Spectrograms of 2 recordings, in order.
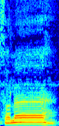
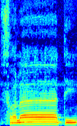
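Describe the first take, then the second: First: The word ends with a soft h sound. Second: The word ends with a t sound and vowel. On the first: The recitation stops after the word. "থামার সময় তাটা হা হয়ে যাবে" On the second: The recitation continues after the word. "এখানে একালিপ টান দিয়ে তি বলবেন"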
